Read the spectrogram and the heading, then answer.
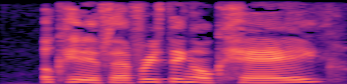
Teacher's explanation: it's a combination of vocal fry, valley girl, lisp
